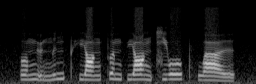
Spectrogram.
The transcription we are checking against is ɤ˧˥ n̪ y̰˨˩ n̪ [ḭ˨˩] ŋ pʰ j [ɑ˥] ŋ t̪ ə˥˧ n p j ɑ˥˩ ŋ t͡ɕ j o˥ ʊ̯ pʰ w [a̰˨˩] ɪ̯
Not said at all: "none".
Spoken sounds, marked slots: i˥, ɑ˧˥, a˥˩

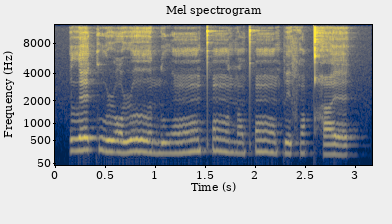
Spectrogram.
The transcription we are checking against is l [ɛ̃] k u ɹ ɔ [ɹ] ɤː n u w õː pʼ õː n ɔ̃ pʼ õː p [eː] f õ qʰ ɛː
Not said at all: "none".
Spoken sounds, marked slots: ɛ, ɹ, e

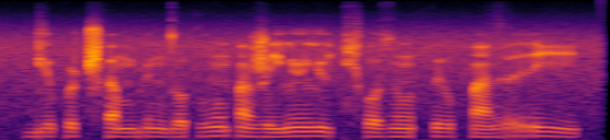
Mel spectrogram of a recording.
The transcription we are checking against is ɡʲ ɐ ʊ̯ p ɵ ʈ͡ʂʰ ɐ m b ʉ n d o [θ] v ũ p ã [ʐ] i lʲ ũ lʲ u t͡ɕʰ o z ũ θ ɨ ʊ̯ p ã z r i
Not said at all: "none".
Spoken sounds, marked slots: θ, ʐ

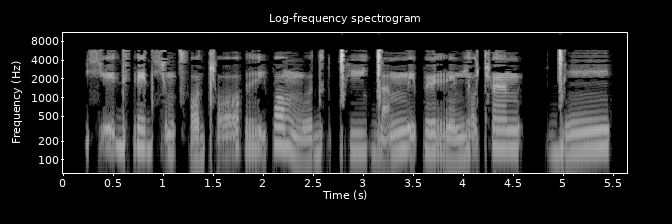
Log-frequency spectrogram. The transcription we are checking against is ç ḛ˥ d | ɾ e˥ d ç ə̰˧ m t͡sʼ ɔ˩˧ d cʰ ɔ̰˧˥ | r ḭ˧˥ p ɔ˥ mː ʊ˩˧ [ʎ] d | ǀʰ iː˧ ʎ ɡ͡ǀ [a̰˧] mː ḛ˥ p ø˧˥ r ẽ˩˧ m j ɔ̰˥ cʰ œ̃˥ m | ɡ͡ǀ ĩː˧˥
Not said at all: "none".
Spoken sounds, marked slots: none, a̰˧

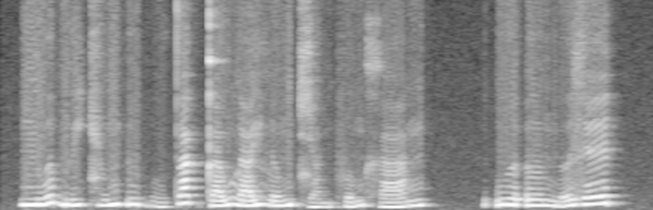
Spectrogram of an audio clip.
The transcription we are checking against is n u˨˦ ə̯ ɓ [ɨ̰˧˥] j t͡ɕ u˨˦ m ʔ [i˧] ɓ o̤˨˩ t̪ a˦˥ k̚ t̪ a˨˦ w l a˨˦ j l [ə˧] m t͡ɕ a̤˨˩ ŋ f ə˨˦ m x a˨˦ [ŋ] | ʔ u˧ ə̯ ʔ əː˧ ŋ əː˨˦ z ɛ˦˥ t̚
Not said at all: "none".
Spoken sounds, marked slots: ɨ˨˦, ɨ˧, ə˨˦, ŋ

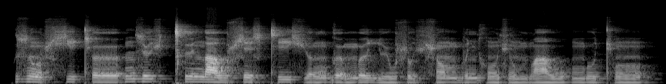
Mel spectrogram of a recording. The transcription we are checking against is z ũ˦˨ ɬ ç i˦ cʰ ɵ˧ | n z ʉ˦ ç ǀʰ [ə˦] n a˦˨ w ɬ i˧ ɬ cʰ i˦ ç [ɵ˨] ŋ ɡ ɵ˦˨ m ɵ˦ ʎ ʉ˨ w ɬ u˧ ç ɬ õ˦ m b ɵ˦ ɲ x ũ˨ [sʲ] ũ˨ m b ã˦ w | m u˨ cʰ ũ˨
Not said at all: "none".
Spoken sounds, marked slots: ɨ˦, ɵ˨, ɕ

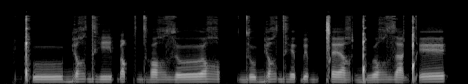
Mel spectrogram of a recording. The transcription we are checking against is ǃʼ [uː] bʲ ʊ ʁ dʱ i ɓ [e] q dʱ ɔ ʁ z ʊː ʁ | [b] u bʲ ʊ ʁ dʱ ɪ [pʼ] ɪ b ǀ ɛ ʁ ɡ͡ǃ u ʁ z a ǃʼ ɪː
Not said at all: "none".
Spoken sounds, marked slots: uː, ɛ, d, ɓ

